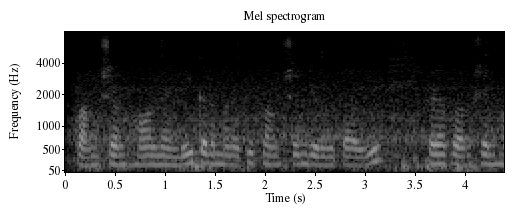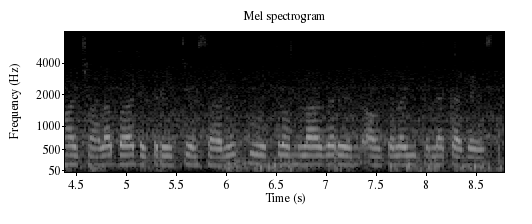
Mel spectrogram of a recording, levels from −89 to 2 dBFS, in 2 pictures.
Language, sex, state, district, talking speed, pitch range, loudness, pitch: Telugu, female, Andhra Pradesh, Anantapur, 130 wpm, 185-195 Hz, -40 LUFS, 190 Hz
